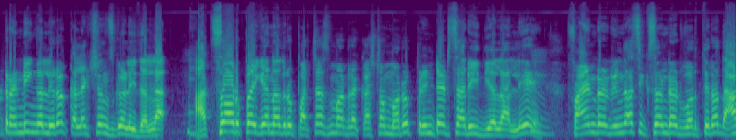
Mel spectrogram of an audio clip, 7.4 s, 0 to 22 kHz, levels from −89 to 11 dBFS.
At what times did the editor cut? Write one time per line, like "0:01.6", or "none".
0:01.8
